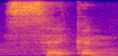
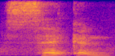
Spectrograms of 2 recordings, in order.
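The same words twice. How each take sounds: No difference in how they are said.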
